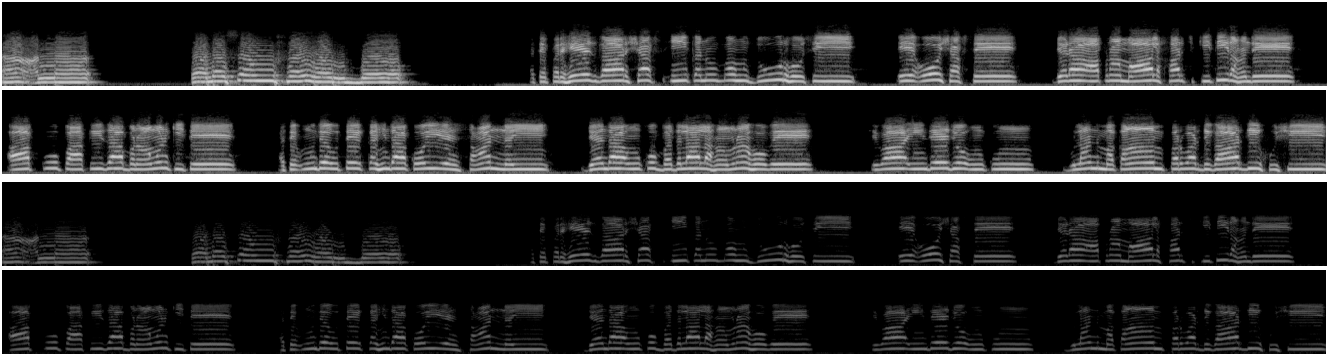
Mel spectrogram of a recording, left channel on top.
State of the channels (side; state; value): right; quieter; 25.1 dB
